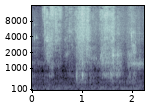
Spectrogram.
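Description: Black fabric tool case being handled and opened, giving a few soft rustling and scraping sounds.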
